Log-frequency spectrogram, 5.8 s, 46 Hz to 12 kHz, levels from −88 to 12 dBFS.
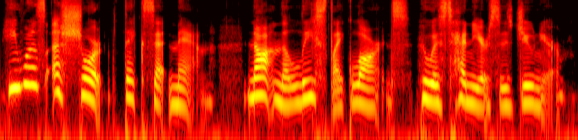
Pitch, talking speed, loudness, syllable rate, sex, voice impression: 230 Hz, 185 wpm, -19 LUFS, 4.6 syllables/s, female, feminine, slightly young, tensed, bright, clear, fluent, intellectual, slightly calm, friendly, reassuring, lively, kind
